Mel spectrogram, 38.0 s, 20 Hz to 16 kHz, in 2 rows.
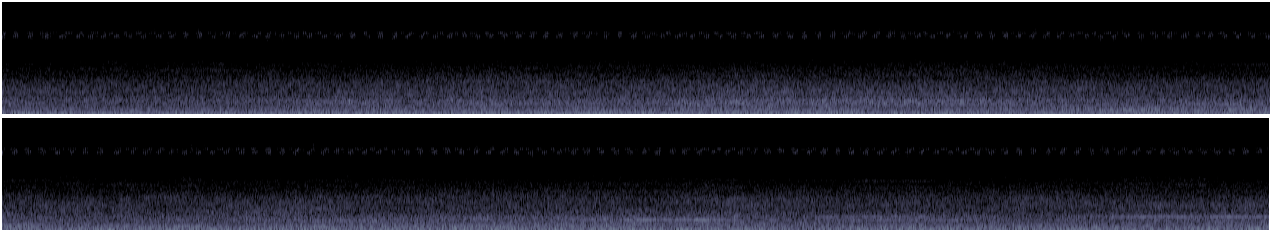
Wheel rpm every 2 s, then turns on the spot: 0, 0, 0, 0, 0, 0, 0, 0, 0, 0, 0, 0, 0, 0, 0, 0, 0, 0, 0.
none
